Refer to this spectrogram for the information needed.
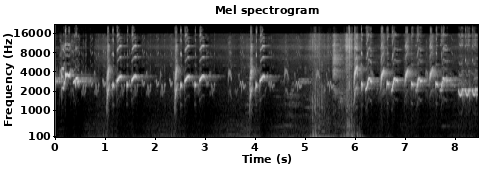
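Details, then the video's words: Sooty-headed bulbul in Pidie, Aceh, Indonesia, Gaya Garuda style: repeated short whistled phrases about a second apart, interrupted by a loud rustle, then resuming as a quicker warbling sequence. "Gaya Garuda Burung Kutilang"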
